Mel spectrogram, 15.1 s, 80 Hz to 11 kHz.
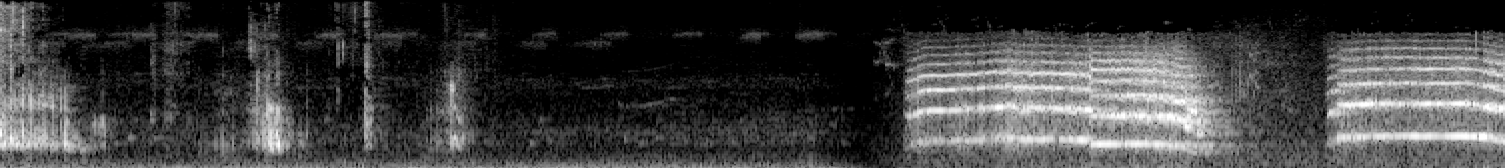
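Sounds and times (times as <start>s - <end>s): faint high chirping: 0.5s - 9.0s
elephant calling: 9.0s - 15.0s.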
